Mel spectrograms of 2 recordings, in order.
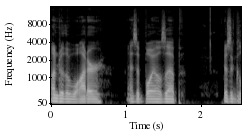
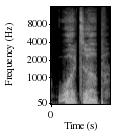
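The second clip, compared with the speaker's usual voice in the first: lightly voiced dragon, lower than usual; mysterious voice; 4 semitones lower than usual. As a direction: drop it lower for an ancient dragon. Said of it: "then you hear a voice say".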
